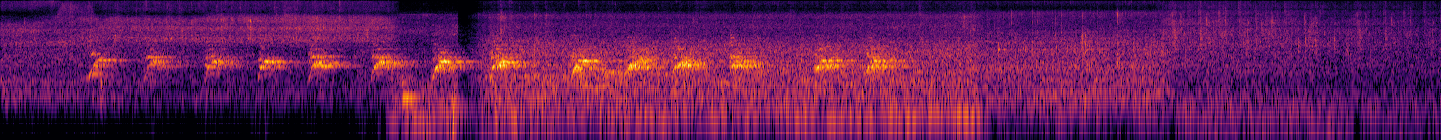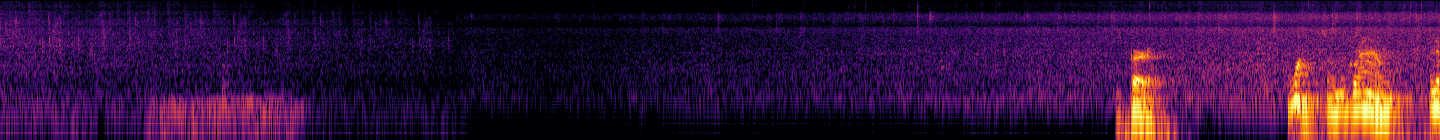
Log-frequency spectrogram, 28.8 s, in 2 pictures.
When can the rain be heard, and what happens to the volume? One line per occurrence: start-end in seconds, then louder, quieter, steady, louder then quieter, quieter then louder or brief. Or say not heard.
0.0-28.7 quieter then louder.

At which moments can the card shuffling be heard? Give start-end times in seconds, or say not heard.
15.8-17.4.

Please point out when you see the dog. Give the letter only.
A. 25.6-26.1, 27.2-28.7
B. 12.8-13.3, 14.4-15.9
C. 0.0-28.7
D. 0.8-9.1
D.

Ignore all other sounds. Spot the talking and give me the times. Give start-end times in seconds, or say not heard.
25.6-26.1, 27.2-28.7.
